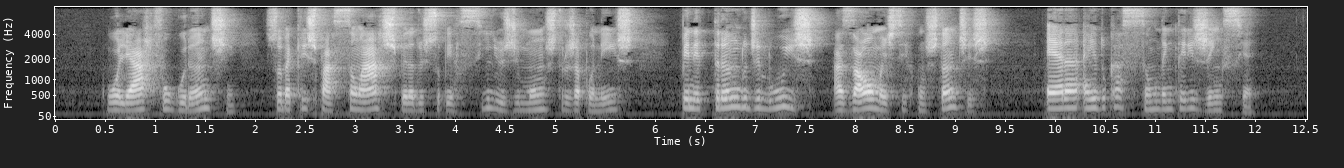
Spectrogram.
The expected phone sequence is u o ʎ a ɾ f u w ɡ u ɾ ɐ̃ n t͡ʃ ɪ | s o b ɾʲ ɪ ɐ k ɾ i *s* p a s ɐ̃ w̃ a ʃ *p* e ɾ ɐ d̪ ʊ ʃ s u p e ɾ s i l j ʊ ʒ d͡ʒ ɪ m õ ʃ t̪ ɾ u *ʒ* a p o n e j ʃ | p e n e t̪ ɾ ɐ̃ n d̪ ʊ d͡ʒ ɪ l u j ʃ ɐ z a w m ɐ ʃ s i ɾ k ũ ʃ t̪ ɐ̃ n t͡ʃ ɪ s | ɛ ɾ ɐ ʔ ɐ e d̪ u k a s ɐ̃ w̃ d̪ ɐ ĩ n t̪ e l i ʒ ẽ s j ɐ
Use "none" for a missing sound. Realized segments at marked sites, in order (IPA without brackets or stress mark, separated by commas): ʃ, p, ʒ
